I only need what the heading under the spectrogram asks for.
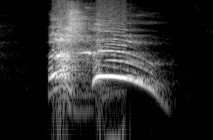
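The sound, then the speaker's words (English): One loud sneeze: a sharp breathy intake that bursts into a voiced, downward-sliding "choo," lasting just over a second, with no talking around it. “Oh, I gotta sneeze.”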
